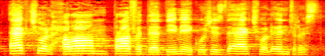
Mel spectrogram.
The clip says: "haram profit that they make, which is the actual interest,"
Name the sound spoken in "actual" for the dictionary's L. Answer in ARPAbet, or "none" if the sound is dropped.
L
